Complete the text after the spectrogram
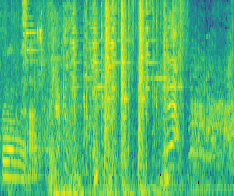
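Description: Wolves snarl and growl while fighting.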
